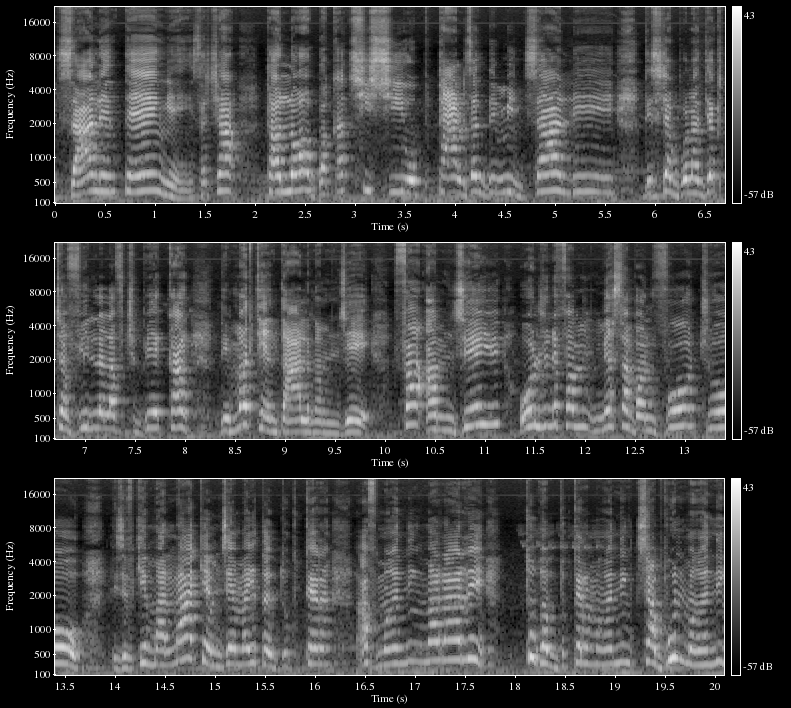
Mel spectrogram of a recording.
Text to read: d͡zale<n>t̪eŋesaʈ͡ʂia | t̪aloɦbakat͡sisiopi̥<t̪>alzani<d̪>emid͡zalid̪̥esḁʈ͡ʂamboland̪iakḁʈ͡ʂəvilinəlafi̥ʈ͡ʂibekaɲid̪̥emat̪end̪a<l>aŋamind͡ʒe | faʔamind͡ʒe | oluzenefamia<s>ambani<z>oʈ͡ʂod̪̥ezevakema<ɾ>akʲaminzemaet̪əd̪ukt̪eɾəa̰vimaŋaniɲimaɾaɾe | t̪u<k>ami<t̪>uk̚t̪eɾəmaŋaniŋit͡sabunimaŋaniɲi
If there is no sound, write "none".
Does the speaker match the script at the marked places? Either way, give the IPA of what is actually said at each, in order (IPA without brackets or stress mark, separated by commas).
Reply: n, t̪, d̪, l, s, v, l, ɡ, d̪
